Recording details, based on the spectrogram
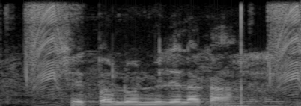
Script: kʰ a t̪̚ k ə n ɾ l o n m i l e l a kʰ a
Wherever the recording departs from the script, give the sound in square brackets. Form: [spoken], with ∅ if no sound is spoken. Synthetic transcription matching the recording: kʰ [e] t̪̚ [p] ə [∅] ɾ l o n m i l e l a [k] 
